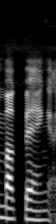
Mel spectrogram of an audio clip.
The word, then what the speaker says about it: mukbang: I guess I didn't realize, I assumed it was pronounced mukbang. Let's see. Mukbang pronunciation. Let's see. Oh, it's definitely mukbang.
